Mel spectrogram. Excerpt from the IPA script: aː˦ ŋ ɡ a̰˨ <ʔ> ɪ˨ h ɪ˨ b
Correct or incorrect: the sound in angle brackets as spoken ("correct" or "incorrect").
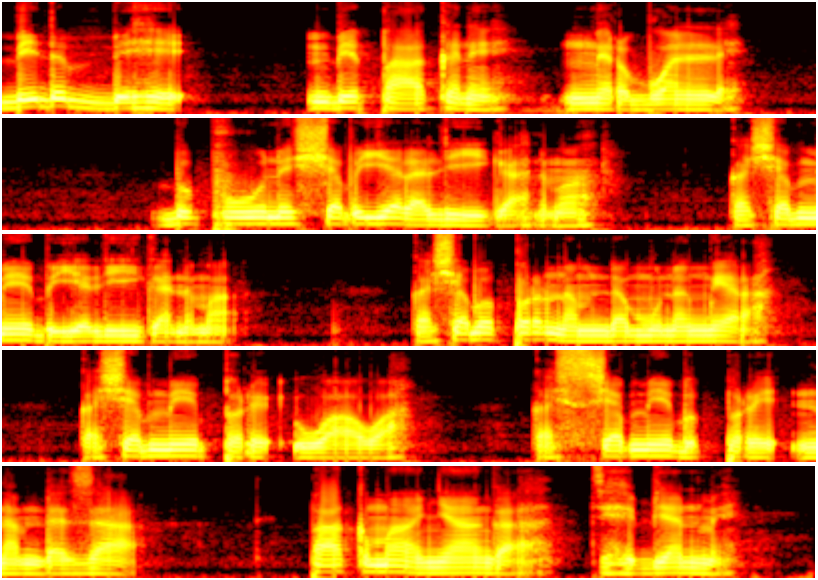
incorrect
